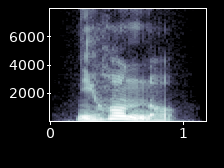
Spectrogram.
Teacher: In particular, due to emphasis or intonation changes, “nihon-no” may be pronounced as LHLL instead of LHHH.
